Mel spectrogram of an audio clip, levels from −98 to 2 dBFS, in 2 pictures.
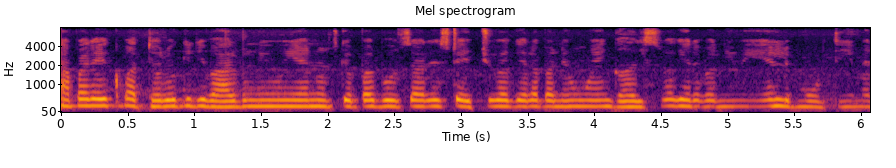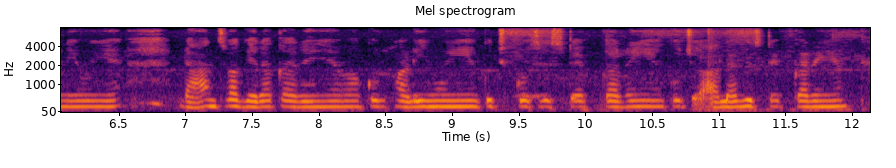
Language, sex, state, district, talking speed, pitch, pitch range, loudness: Hindi, female, Chhattisgarh, Sarguja, 230 wpm, 210 Hz, 205-220 Hz, -26 LUFS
